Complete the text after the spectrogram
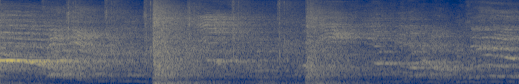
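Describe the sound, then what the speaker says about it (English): Heavy thuds of a wrestler slammed onto the ring by Matthews' powerbomb on Lee in a small unair-conditioned room, two loud impacts a second and a half apart with a rattling echo, under crowd noise and commentary. "There's a massive power bomb by Matthews onto Lee."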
